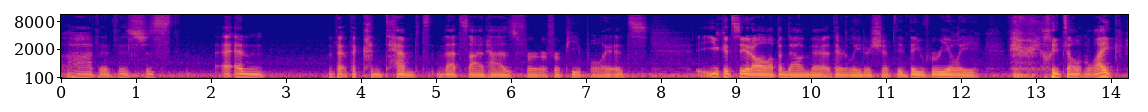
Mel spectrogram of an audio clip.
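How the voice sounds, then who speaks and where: A man co-hosting a podcast in casual political chat, halting and repeating words as he searches for his thoughts. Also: lowish voice, level tone, noisy background. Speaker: podcast co-host.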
